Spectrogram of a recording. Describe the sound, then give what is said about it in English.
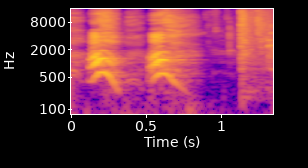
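Two sharp, voiced gasps in quick succession, then a brief, noisy splash of water thrown in a hyperventilating woman's face. “Like, throw some water in her face.”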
